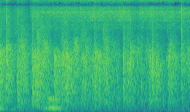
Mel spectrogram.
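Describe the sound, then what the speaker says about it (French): A congregation applauds the Lord during an evangelical sermon, a steady wash of many hands clapping together for a few seconds at moderate loudness. "Applaudissez le Seigneur."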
